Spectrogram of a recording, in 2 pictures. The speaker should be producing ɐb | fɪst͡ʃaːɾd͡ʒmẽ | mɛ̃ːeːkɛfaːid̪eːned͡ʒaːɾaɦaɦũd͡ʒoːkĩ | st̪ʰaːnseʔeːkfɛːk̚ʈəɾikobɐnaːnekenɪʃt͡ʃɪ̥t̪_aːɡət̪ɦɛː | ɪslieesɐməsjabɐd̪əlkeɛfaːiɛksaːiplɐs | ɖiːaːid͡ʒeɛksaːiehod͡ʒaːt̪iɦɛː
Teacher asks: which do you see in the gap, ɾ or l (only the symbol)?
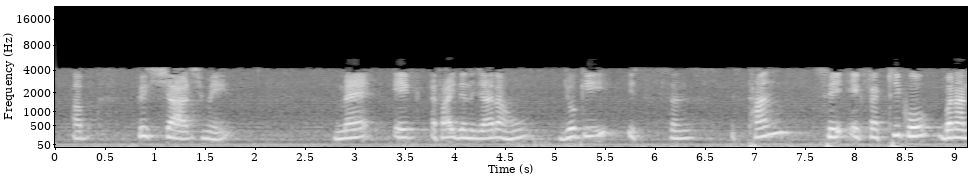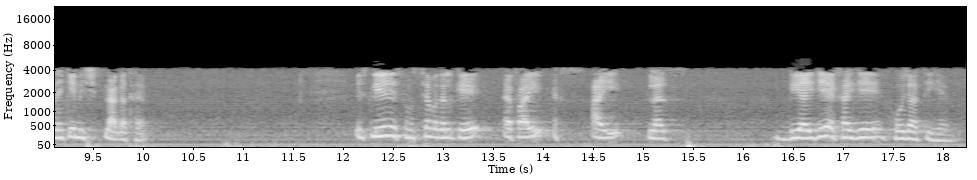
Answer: l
